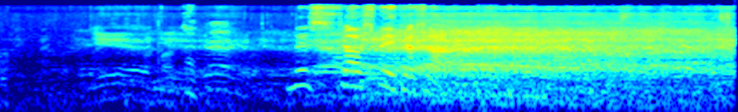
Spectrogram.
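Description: A large crowd murmurs and then roars and cheers.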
